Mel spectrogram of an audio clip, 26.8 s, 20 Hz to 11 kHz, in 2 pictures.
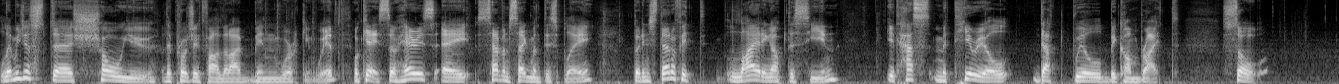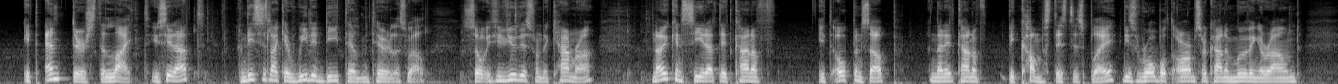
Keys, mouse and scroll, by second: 0.8 ctrl+s, 1.7 click.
